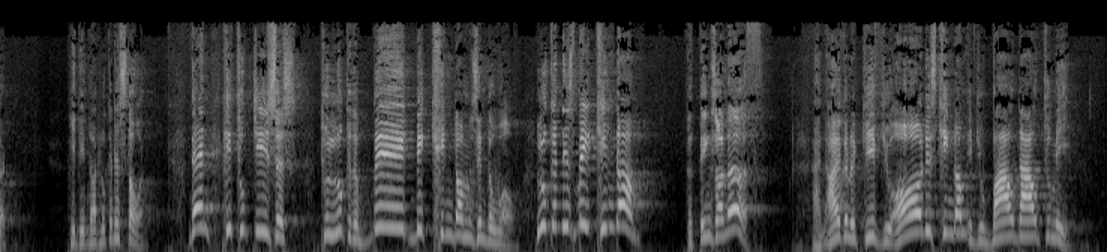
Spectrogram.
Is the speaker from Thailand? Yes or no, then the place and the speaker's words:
yes; Thailand; moved away; I grew up in Thailand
